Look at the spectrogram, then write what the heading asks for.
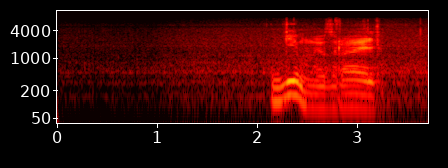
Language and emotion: Russian, sad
